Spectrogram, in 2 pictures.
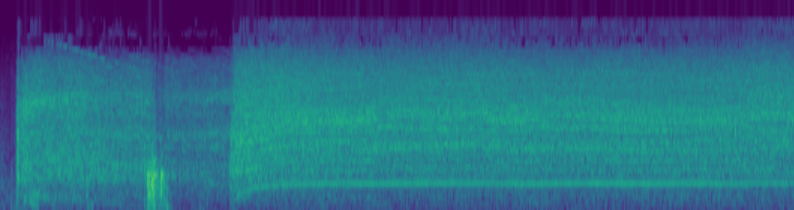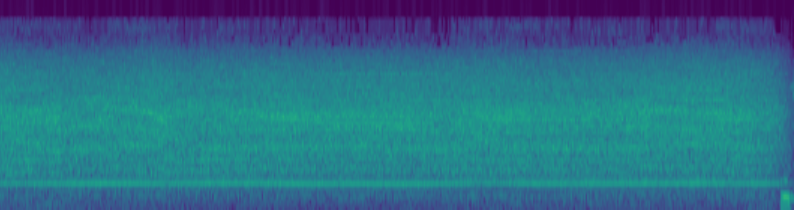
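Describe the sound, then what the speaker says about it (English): Wire wheel attachment spun by a power drill to clean a BMW brake hub, a loud continuous abrasive whir with a steady motor tone after a brief start-up and stop. "give the hub a good clean up, just with the wire wheel attachment on a drill"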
